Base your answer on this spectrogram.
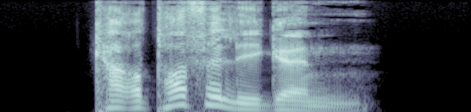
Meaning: inflection of kartoffelig: 1. strong genitive masculine/neuter singular 2. weak/mixed genitive/dative all-gender singular 3. strong/weak/mixed accusative masculine singular 4. strong dative plural
- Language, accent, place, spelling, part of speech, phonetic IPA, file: German, Germany, Berlin, kartoffeligen, adjective, [kaʁˈtɔfəlɪɡn̩], De-kartoffeligen.ogg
